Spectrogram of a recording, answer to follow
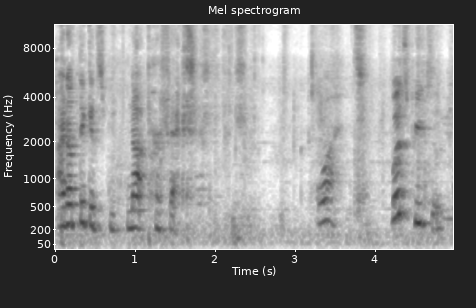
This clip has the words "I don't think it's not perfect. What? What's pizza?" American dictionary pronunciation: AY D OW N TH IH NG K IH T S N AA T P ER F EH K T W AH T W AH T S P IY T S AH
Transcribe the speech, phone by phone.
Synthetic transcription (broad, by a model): AY D OW N TH IH NG K IH T S N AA T P ER F EH K T W AH T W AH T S P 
